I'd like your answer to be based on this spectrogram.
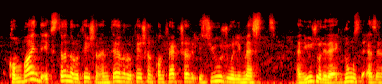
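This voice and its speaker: A man's normal speaking voice with lively intonation at a fairly quick pace. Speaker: orthopaedic surgeon. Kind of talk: lecture.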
